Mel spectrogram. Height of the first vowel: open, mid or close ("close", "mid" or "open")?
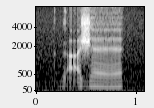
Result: open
